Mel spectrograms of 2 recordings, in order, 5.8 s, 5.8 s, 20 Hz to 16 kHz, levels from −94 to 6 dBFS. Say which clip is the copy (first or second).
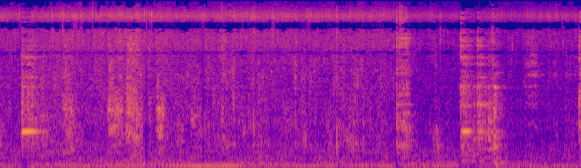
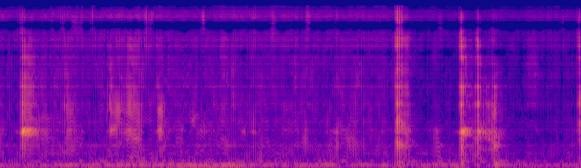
second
